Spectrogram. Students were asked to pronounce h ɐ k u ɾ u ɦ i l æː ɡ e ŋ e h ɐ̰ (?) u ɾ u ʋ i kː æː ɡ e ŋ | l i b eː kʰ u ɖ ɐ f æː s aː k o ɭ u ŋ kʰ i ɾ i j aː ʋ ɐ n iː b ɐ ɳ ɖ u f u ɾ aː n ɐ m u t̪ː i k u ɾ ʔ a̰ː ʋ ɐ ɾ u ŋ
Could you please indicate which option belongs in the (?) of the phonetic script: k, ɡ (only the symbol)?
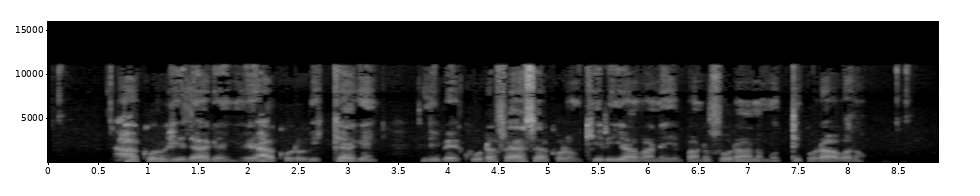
k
